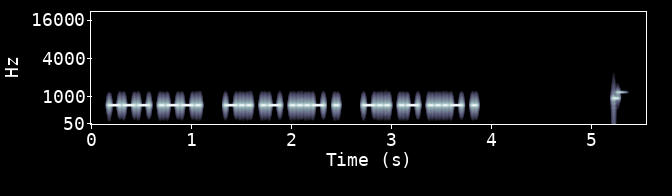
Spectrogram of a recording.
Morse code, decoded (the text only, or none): OP DAVE DAVE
